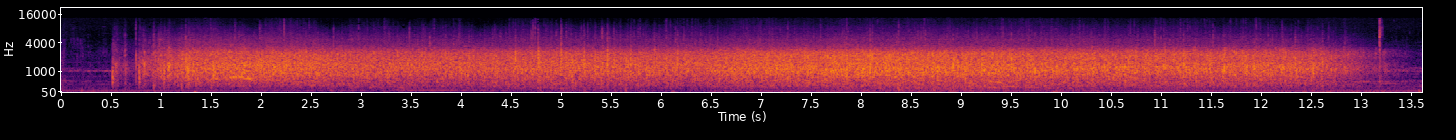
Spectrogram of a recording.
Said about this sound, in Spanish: un aplauso, el más sincero que pueda brotar de quienes nos escuchan.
